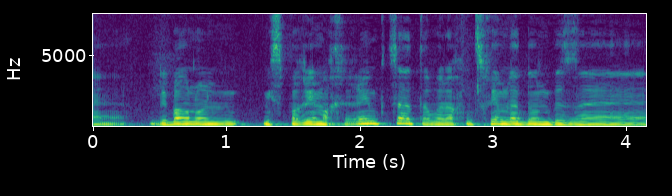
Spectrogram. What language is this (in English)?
Hebrew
